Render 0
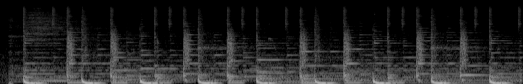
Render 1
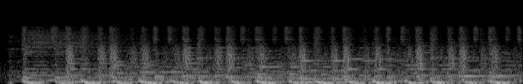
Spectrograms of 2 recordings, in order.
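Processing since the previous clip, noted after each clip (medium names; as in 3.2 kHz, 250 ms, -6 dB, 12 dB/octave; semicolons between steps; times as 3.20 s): frequency axis rescaled in octaves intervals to 77%; feedback delay 320 ms, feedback 46%, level -3.5 dB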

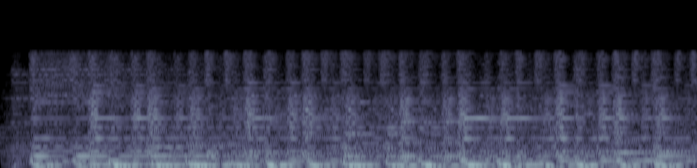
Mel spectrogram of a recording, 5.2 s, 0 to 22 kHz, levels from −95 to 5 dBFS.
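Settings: inharmonic resonator 100 Hz, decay 0.32 s, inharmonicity 0.002; trim +2.5 dB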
